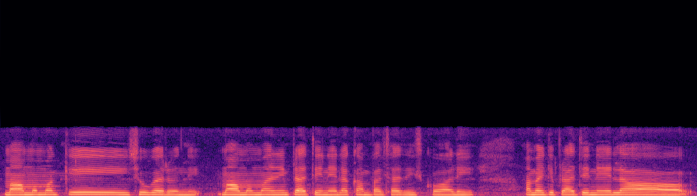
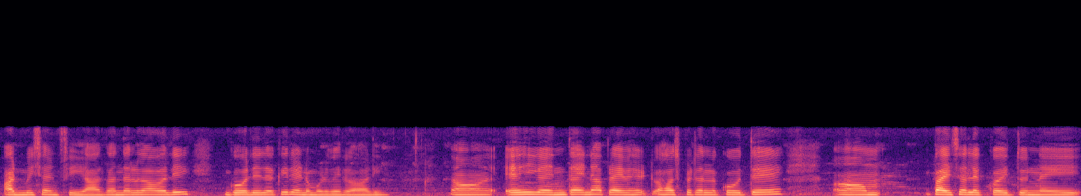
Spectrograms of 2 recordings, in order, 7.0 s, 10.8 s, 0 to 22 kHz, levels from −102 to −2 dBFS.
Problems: background sounds at intervals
